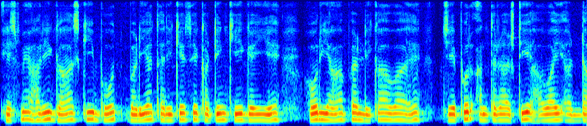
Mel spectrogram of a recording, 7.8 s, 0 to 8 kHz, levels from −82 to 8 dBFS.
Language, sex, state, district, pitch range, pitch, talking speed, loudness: Hindi, male, Rajasthan, Jaipur, 145-160 Hz, 150 Hz, 160 wpm, -16 LUFS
